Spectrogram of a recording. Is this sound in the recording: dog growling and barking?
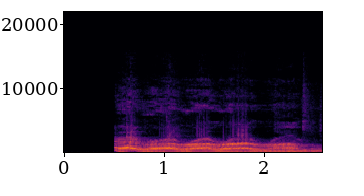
yes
